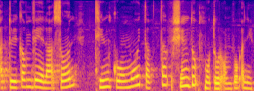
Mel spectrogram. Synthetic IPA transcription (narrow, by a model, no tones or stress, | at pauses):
ʔɐt̪ːujkɐmveːlasɔn | t̪ʰiŋkomojt̪ɐk̚t̪ɐkʃiŋd̪uʔmut̪uɾʔɔ̰mbɔkɐ̰ni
